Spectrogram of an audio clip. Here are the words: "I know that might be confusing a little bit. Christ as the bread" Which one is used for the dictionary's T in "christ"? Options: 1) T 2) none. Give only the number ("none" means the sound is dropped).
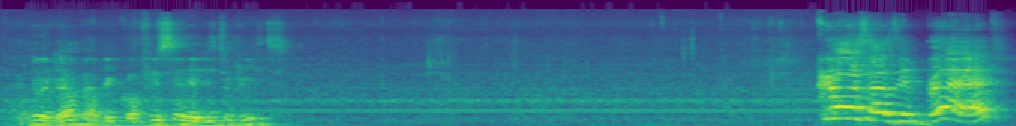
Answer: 2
